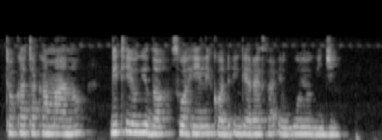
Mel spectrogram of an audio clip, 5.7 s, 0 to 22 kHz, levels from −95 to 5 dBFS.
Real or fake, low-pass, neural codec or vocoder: real; 7.2 kHz; none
